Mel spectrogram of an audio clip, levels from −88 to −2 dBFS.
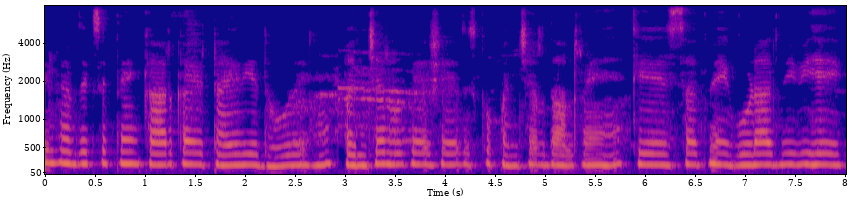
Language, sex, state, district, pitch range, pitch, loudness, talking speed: Hindi, female, Uttarakhand, Tehri Garhwal, 190-205 Hz, 195 Hz, -40 LUFS, 230 wpm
